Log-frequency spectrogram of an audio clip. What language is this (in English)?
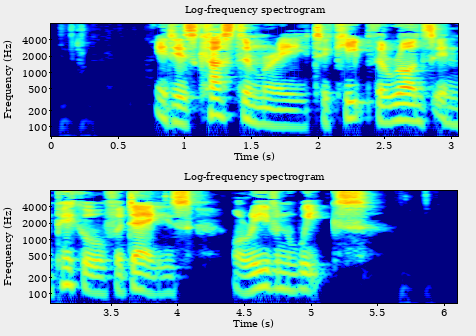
English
